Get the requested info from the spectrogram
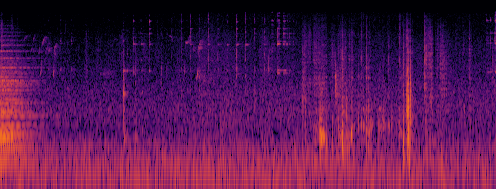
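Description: Background music fading out in the first second, then a quiet room with a few small clicks and rustles, the loudest about eight seconds in, as a paper greeting card is picked up and handled.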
